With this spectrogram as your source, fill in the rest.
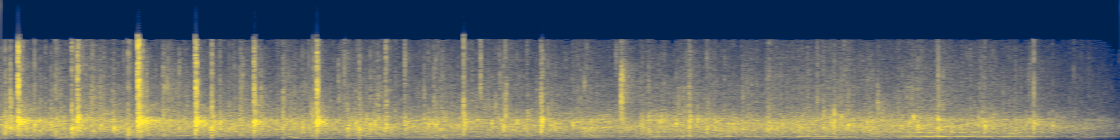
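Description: A big band of saxophones and horns plays jazz in an echoing hall.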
